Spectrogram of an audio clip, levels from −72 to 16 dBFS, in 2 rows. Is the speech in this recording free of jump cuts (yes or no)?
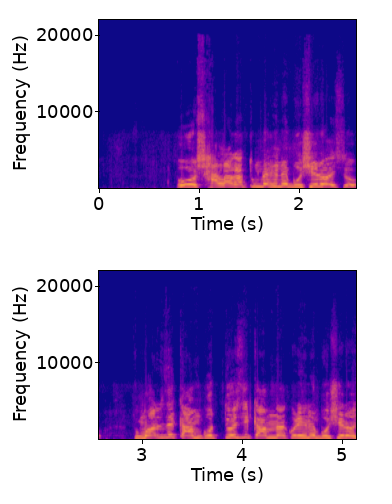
yes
